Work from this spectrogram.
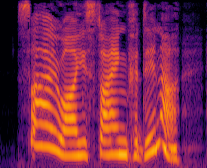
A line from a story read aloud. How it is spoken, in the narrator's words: Elsie asked over the laughter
